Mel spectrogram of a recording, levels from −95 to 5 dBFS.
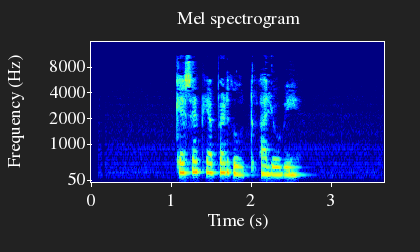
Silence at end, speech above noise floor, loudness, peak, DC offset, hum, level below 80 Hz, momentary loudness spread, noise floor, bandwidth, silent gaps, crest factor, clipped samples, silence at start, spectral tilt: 1.05 s; 45 dB; -30 LUFS; -14 dBFS; under 0.1%; none; -86 dBFS; 8 LU; -74 dBFS; 11.5 kHz; none; 20 dB; under 0.1%; 1.05 s; -4 dB/octave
